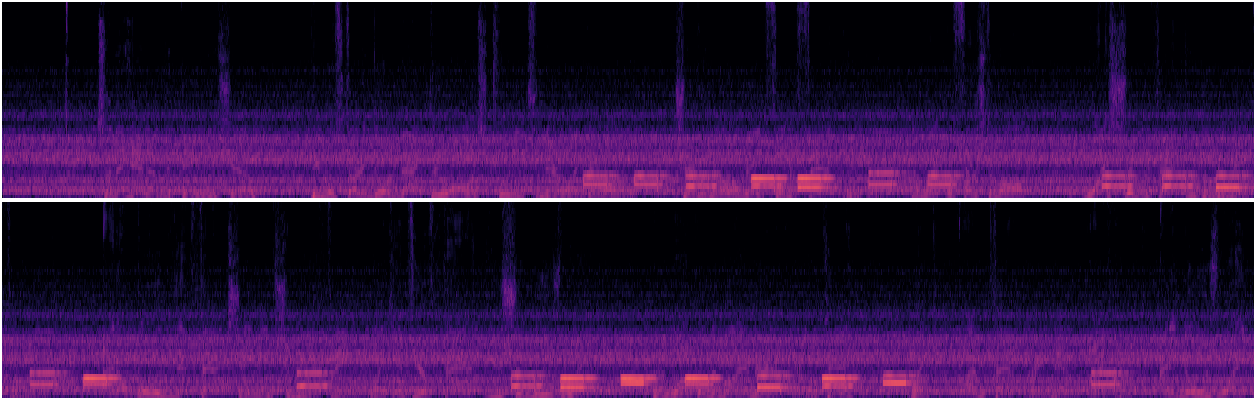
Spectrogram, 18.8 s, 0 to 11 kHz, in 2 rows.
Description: DTMF, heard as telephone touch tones, dialled by hand, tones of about 170 ms, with radio hiss, room echo and speech in English. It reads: 8854198 55297 6 51*7240 9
